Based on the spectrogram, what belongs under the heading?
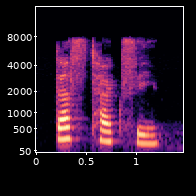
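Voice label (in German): "Taxi", German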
